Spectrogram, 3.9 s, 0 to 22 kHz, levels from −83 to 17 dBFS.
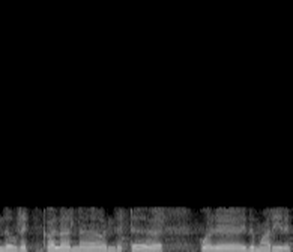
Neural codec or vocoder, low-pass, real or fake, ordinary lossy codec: none; 7.2 kHz; real; AAC, 16 kbps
